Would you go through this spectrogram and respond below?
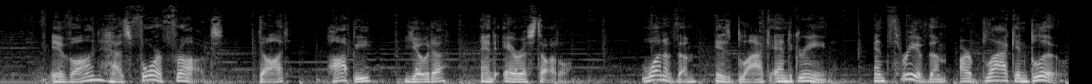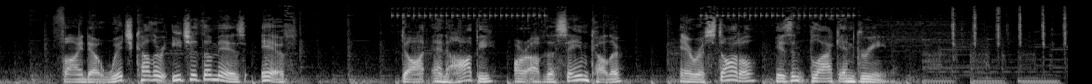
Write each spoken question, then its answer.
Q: Find out which color each of them is if Dot and Hoppy are of the same color, Aristotle isn't black and green.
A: So Yoda is black and green.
